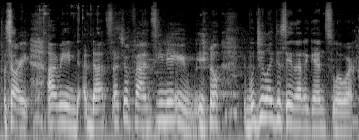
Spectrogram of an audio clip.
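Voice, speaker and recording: A woman with a medium-pitched voice hosts a casual interview podcast. She talks expressively, with a teasing, playful manner. Music plays faintly behind her. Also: normal speed, a little mellow. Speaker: podcast host; preacher.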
